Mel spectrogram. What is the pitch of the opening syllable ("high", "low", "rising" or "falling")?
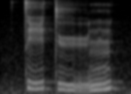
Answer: rising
